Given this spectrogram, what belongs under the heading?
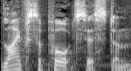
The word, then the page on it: life-support system: British English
